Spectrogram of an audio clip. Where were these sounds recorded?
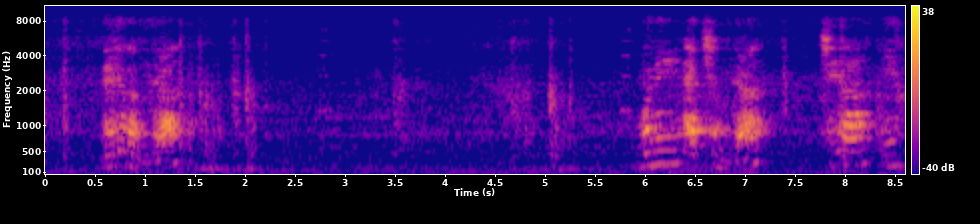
in an elevator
